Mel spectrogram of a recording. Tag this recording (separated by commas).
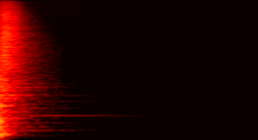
Percussion, Snare drum, Music, Musical instrument, Drum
